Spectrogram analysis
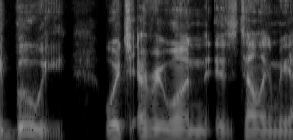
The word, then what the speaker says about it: Bowie: at this point it's well established I cannot pronounce b-o-w-i-e correctly whether I say Bowie uh which I said growing up as a yank or whether I say buoy which everyone is telling me I have to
